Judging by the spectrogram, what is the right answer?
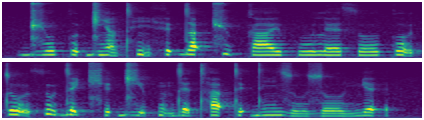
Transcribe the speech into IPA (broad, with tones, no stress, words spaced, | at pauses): d͡ʑo˦kʊ˦ʔd͡ʑã˦˨tʰĩ˦˨ hɪ˦ʔdä˦ʔt͡ɕṵ˦˨ ka˦ɪ̯ pu˦lɛ˦θo˦ʊ̯ko̰˦˨ʊ̯ to̰˦˨ʊ̯ θṵ˦˨dɛ̰˦˨ t͡ɕʰɪ˦ʔd͡ʑḛ˦˨pũ˦˨ dɛ̰˦˨ tʰä˦ʔtɪ˦ʔdĩ˦ zu˨ zo˨ʊ̯ ɲɛ˦ʔ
